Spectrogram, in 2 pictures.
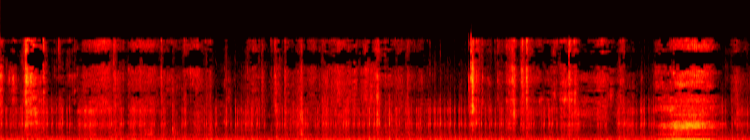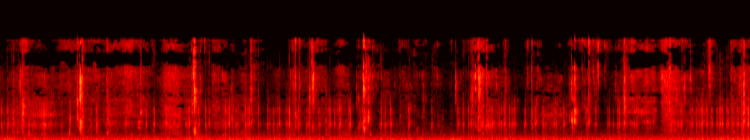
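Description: A man eating animal style fries with his fingers: chewing and small mouth clicks over a steady low hum inside a vehicle cabin. About seven seconds in there is a brief vocal sound.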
